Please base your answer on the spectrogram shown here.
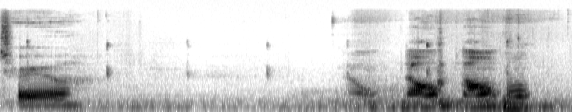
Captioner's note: turn signal clicking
